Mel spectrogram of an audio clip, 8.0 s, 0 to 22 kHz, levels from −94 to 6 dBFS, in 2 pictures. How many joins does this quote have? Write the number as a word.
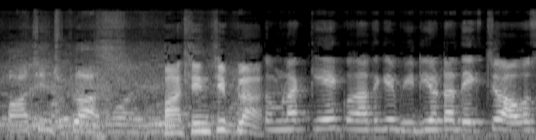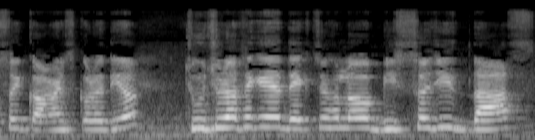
two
